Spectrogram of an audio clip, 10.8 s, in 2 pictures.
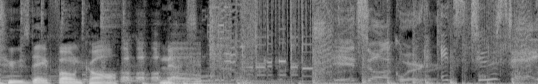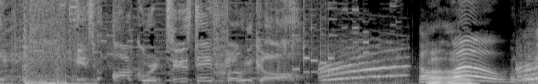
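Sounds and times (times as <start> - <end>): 
speech: 0.1 - 2.4, 6.8 - 10.7
comedic friendship alarm sound effect, wavering electronic tone: 7.8 - 10.7.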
